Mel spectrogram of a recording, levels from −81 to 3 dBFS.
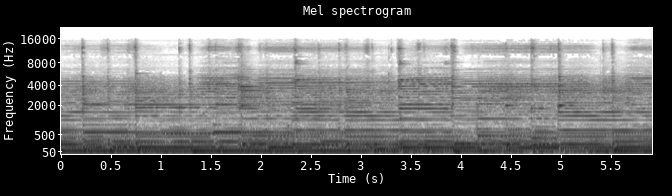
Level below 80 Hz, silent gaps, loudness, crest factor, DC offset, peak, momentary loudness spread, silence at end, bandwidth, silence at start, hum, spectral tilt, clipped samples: -20 dBFS; none; -15 LUFS; 10 dB; under 0.1%; -4 dBFS; 2 LU; 0 s; 16 kHz; 0 s; none; -5.5 dB/octave; under 0.1%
